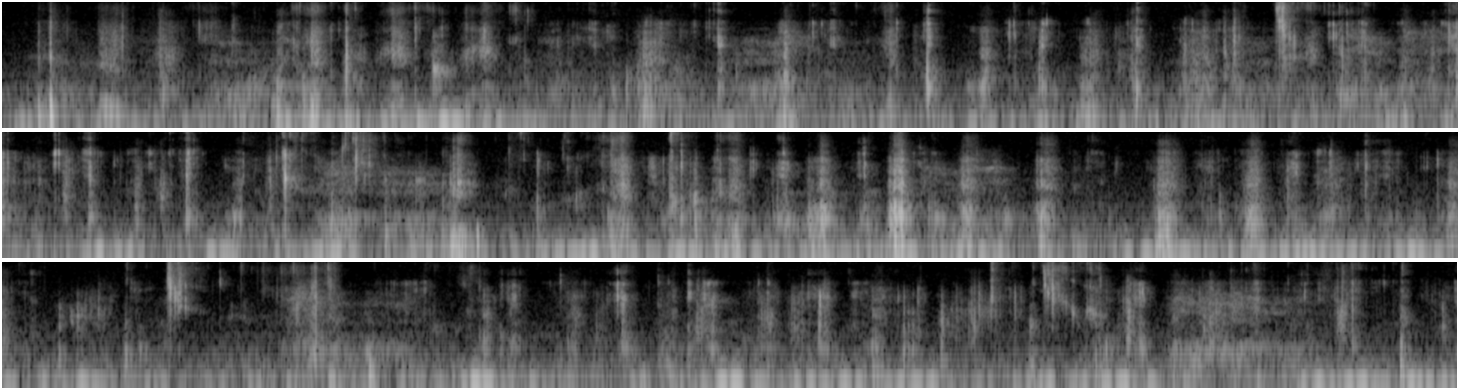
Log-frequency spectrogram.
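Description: Close-miked biting and chewing of a chocolate tart, its crisp crust crunching in many small, irregular crackles, with a bite at the start.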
